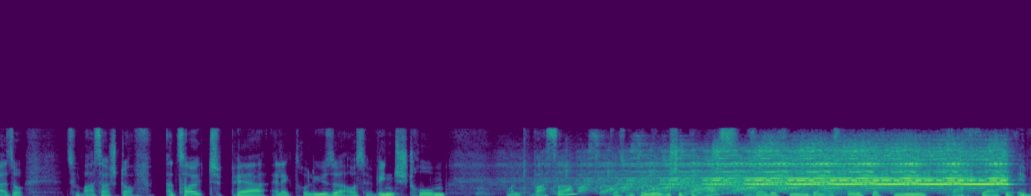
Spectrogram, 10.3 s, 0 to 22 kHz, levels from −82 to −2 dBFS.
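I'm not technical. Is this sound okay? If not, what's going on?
No, from 4.76 s to the end there's a feedback howl. Two devices in the same room are on the call, so the sound loops from speaker to mic, getting louder each lap, into a shrill whistle around 1.5 kHz, with the sound coming back roughly every 0.4 seconds.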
